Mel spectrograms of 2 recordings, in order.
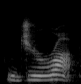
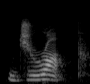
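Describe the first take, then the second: Both takes have the same delivery.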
